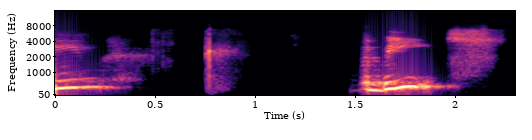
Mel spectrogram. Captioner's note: fingers snap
